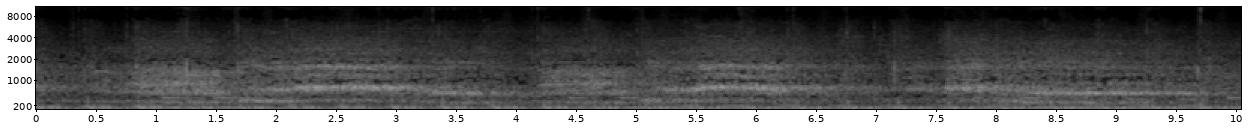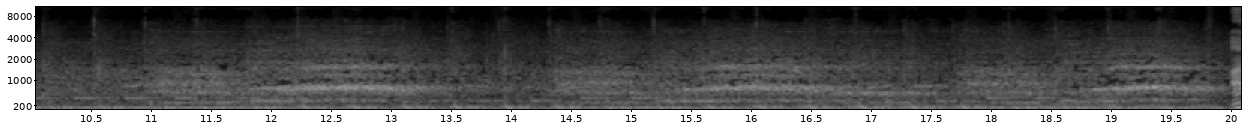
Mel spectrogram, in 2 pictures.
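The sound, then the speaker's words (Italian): Rangers football fans roar and chant in celebration after the victory that sent the Glasgow club to the Europa League final against Eintracht Frankfurt, a loud, dense crowd sound with rhythmic swells of sung chanting rising and falling throughout. “i tifosi dei Rangers impazziscono così dopo la vittoria sull'Ipsia che regala alla squadra di Glasgow la sorprendente finale di Europa League contro l'Eintracht Francoforte.”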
